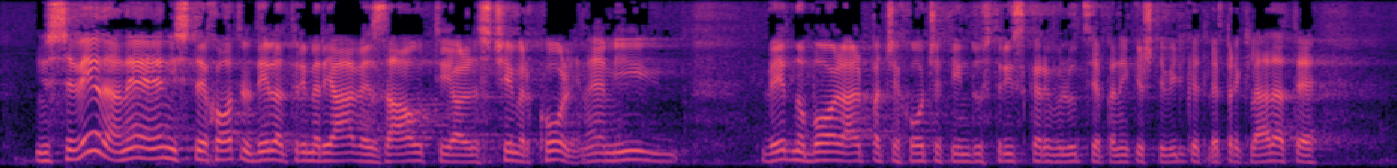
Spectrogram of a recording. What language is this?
Slovenian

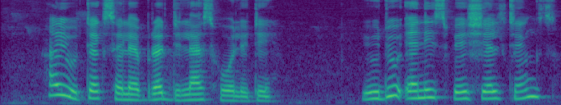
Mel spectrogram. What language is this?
Nigerian Pidgin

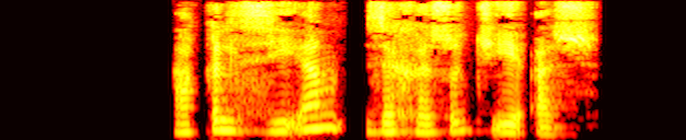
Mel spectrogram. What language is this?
Kabardian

